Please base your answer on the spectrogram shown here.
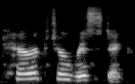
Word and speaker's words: characteristic: that's along the characteristic that's five syllables and you can see that risk the fourth syllable is the accented syllable it's the syllable that gets the emphasis characteristic is a noun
